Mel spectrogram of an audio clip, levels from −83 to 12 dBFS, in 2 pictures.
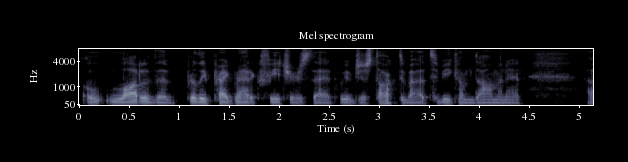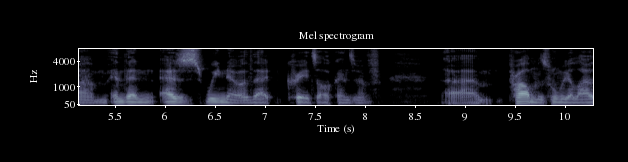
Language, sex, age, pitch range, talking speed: English, male, 30-49, 85-110 Hz, 180 wpm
